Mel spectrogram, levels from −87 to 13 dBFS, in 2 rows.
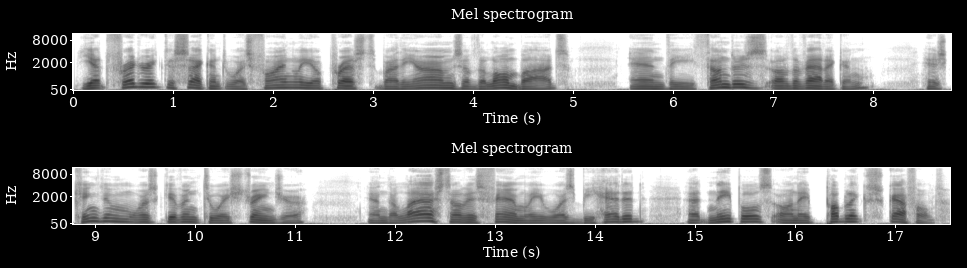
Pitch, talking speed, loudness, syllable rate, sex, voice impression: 135 Hz, 135 wpm, -18 LUFS, 4.0 syllables/s, male, very masculine, slightly old, thick, tensed, weak, bright, soft, muffled, very fluent, slightly raspy, cool, intellectual, slightly refreshing, sincere, calm, mature, friendly, very reassuring, very unique, elegant, very wild, sweet, lively, kind, slightly modest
